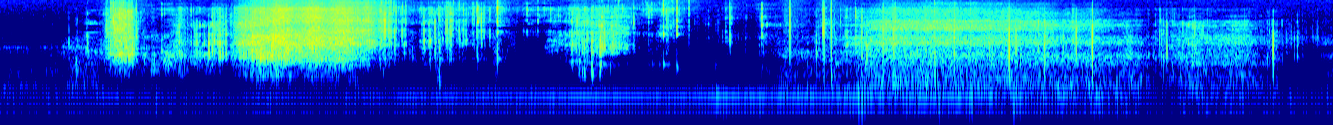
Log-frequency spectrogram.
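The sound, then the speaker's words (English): Strawberry Pop Rocks popping candy crackles after a rustling crinkle, then many faint, irregular sharp pops and fizzy ticks over a low steady hum. “So here go the Pop Rocks. I'm going to use the strawberry. I feel like that's the closest for cherry cola.”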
